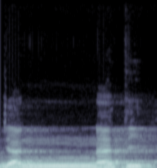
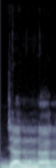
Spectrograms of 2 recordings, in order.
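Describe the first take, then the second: First: The double n is held with long nasal hum. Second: The double n is rushed and cut short. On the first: The speaker calls it right. "Jadi nahan dulu, gunnahkan dulu" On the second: The speaker calls it wrong. "tidak boleh buru-buru"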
